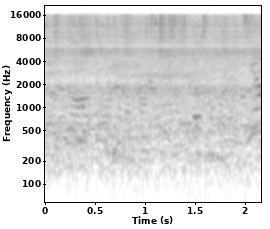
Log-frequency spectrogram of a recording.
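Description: Indistinct background chatter of several people talking at once, with no single clear voice.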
